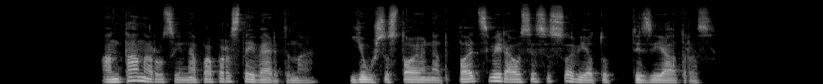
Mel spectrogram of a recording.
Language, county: Lithuanian, Vilnius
